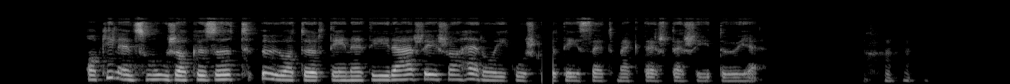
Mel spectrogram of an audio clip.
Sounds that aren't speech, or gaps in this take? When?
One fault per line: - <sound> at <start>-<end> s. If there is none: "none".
- dropout at 5.4-5.5 s
- laugh at 8.6-9.3 s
